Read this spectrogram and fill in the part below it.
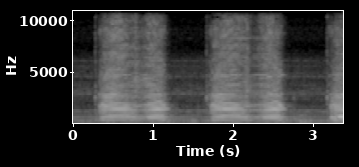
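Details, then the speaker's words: Drill-bit sharpening with a grinding attachment on a bench grinder, bit swung left to right across the stone: a rasping grind that swells and fades with each sweep about every 1.5 s, continued until nearly no sparks; normal. "I continue till there's nearly no sparks left then I have a good finish"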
